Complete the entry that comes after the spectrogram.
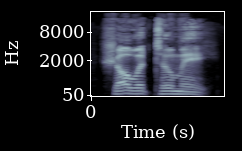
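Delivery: loud, slow, emphatic command; insistent order. Acted. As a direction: order it word by word, brooking no argument. Boss insists over evacuation advice.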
